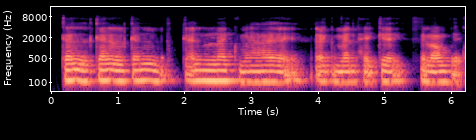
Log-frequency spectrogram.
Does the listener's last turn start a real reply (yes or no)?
yes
